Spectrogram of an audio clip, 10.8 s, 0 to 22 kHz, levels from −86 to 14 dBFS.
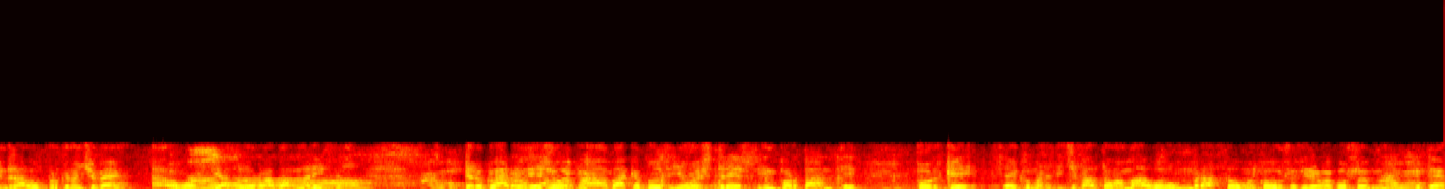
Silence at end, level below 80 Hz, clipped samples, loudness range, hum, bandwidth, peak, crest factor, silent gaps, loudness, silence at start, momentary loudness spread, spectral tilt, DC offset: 0 s; -50 dBFS; under 0.1%; 2 LU; none; 5.6 kHz; -2 dBFS; 14 dB; none; -16 LUFS; 0 s; 6 LU; -4.5 dB/octave; under 0.1%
